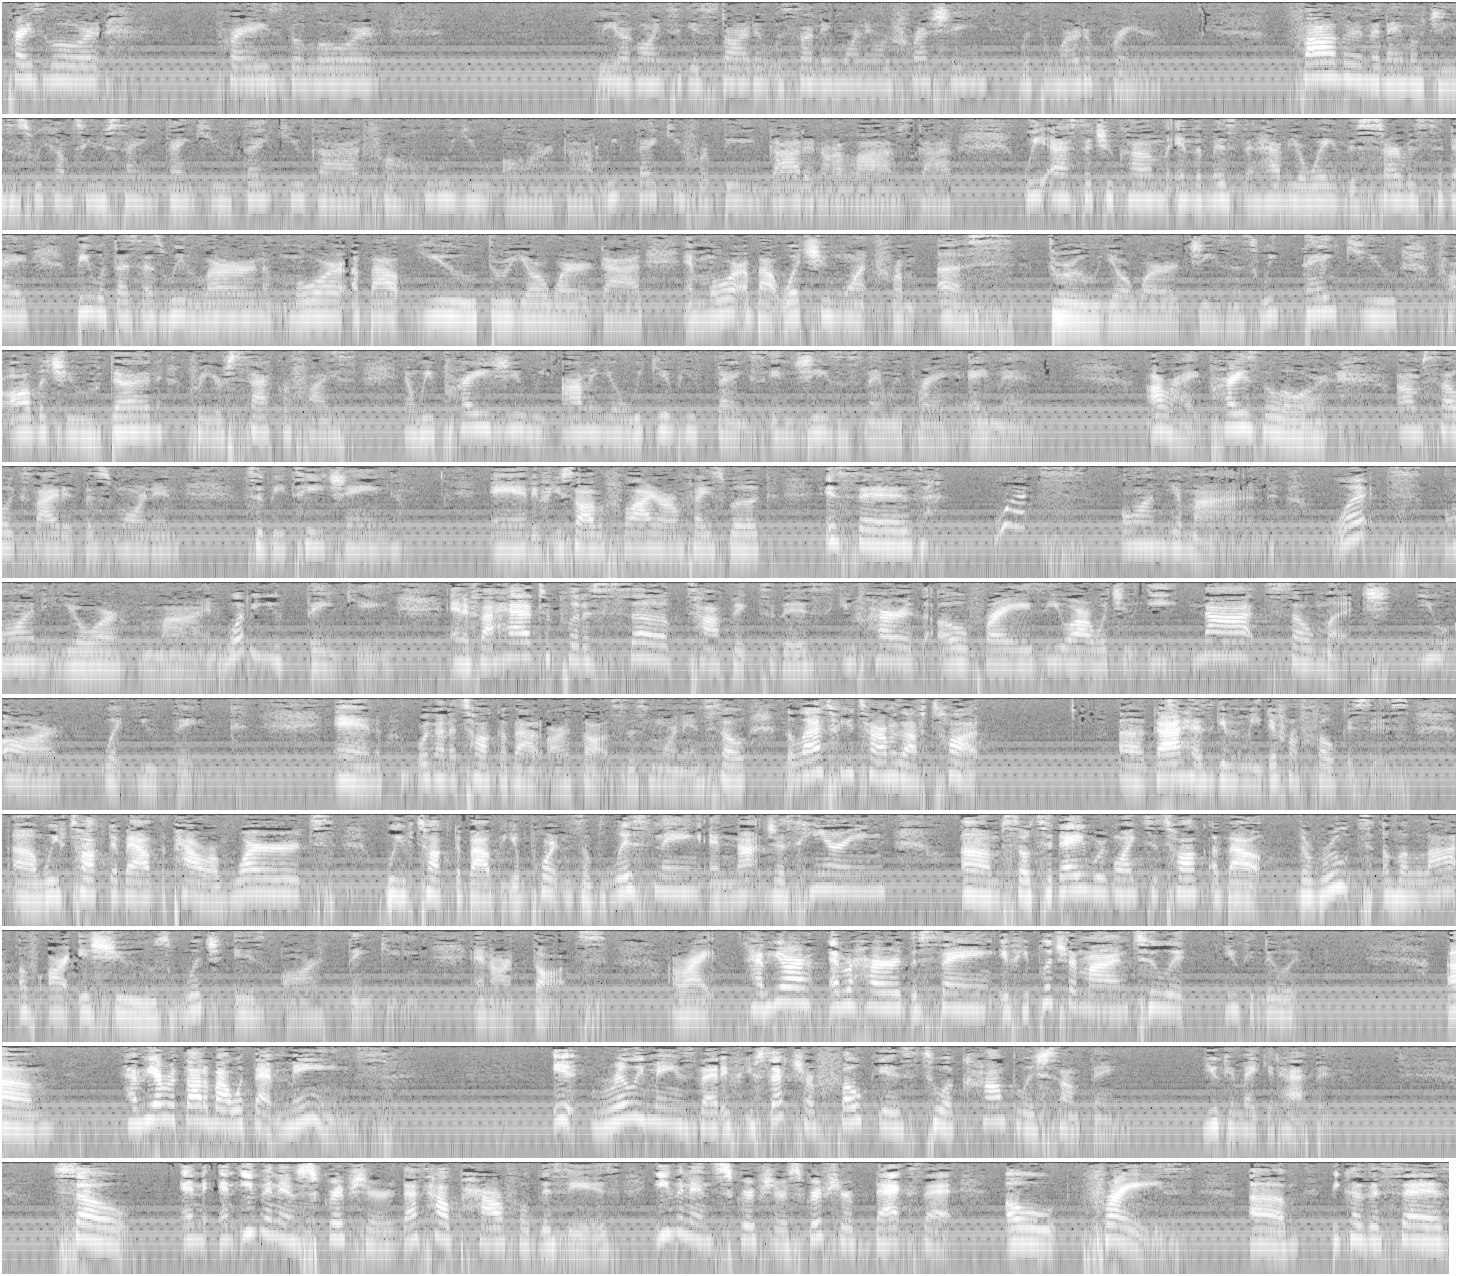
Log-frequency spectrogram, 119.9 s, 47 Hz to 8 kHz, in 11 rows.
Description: a Sunday Morning Refreshing Teaching
recorded at Unity Worship Center on November 21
